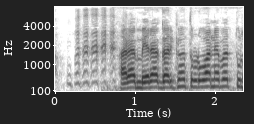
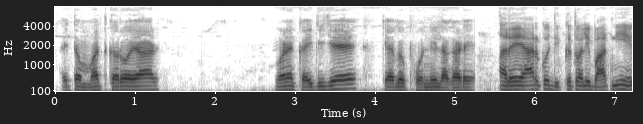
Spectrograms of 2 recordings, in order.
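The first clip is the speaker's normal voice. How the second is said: gruff friend; 9 semitones lower than usual. Acted. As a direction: grumble low like a henpecked husband. Other friend voiced, complaining.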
